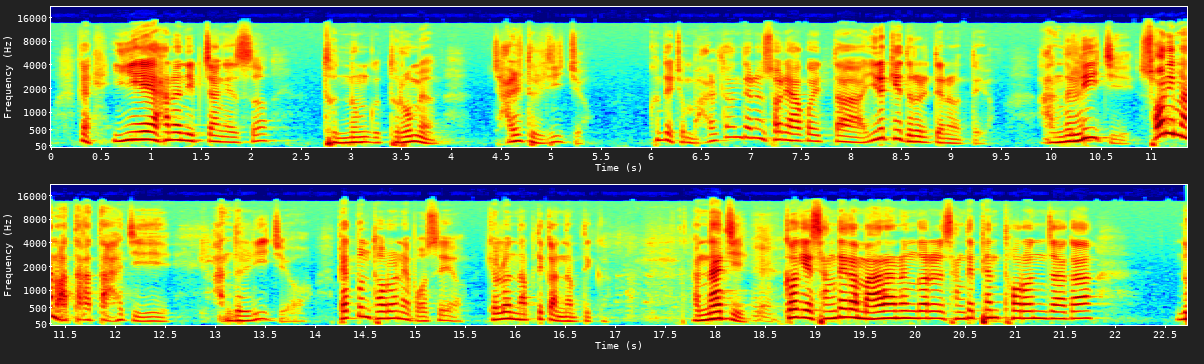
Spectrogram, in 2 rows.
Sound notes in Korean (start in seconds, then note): 17.0 청중 웃음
